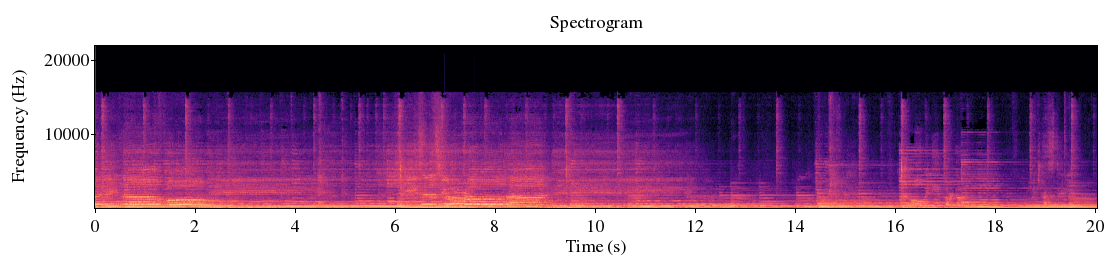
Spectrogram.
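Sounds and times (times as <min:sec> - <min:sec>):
voices singing: 0:00.0 - 0:05.0, 0:06.1 - 0:12.7
slow worship music: 0:00.0 - 0:20.0.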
